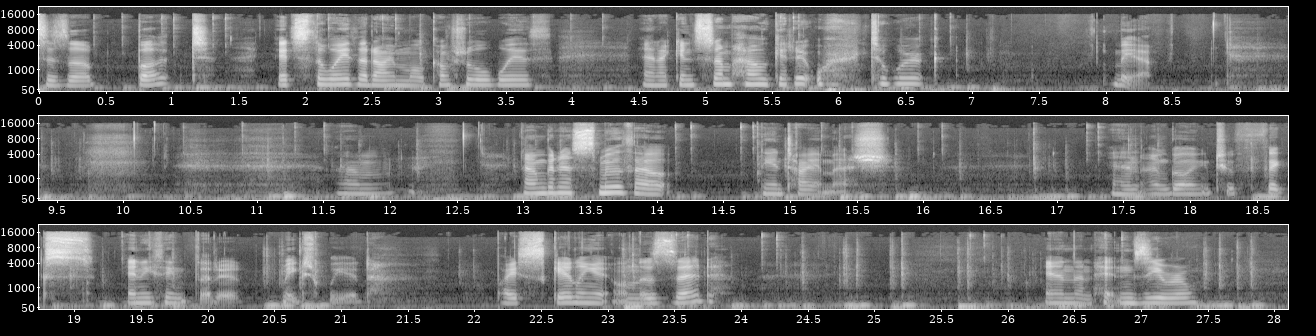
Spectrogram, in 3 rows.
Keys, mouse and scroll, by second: 0.0 f, 3.1 f, 5.6 click, 11.2-12.5 middle drag, 13.2 a, 14.2 click, 15.2-16.4 drag, 18.6 KP_1, 19.3 middle click, 20.5 s, 21.8 middle click, 24.2-26.8 drag, 24.9 s, 27.5 s.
